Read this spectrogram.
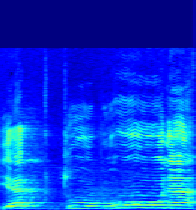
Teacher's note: يكتبون هنا الباء المضمومة بعدها واو مادية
